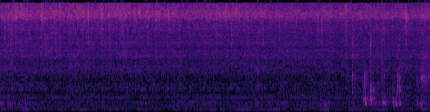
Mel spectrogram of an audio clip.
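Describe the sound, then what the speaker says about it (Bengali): Spice paste frying in a pan with a soft, steady sizzle throughout, fairly quiet, with a few brief clinks of stirring near the end and no talking. "মশলাটা একটু ভালো করে ভাজা ভাজা করে"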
